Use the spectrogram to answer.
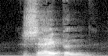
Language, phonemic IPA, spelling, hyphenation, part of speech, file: Dutch, /ˈzɛi̯.pə(n)/, zijpen, zij‧pen, verb, Nl-zijpen.ogg
- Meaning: to seep, ooze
